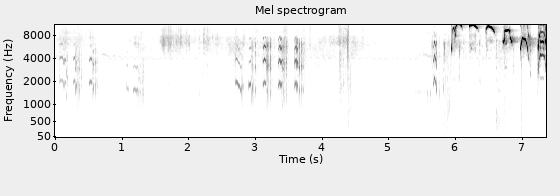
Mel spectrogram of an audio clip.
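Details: Squirrel calling in rapid bursts of short, harmonic chips, followed by a run of loud, shrill, high-pitched squeaks near the end; no other sounds are present.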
